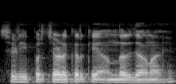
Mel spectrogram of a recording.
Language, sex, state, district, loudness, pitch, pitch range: Hindi, male, Bihar, Jamui, -15 LUFS, 115 Hz, 110-120 Hz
